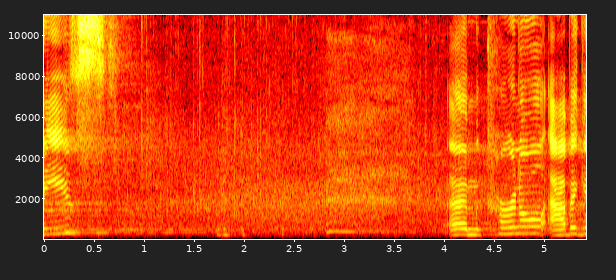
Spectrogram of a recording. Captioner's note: applause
